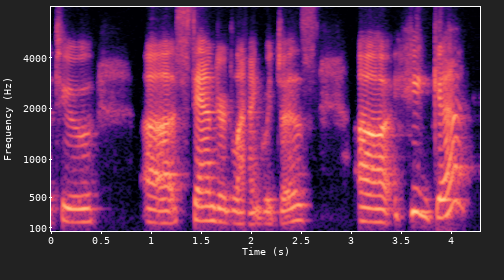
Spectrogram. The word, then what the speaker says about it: hygge: uh standard languages uh higa is spelled h y g g e so he has a little bit of a sharp vowel sound and then the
